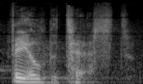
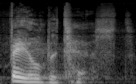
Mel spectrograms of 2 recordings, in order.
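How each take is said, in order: Both takes have the same delivery.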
